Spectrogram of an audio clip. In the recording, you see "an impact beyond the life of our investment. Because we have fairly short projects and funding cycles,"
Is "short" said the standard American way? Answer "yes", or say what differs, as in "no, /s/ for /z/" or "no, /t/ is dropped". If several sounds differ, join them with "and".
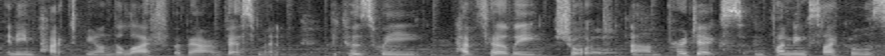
yes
